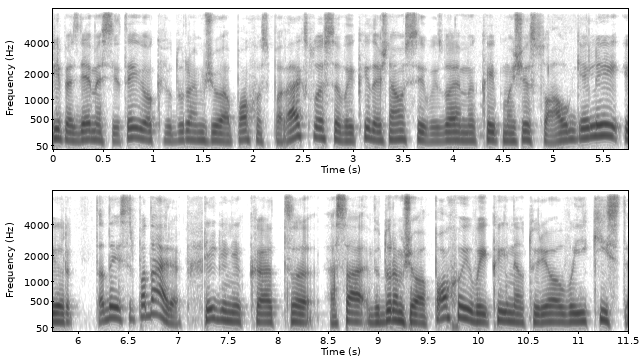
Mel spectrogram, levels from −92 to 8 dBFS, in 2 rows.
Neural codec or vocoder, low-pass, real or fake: none; 7.2 kHz; real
